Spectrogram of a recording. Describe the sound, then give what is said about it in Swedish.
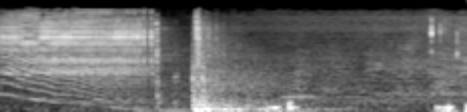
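A mechanical whirring slide ends in a sharp thud at about one second, followed by rumbling low knocks and clunks, like doors sliding shut, with a brief voice near the end. “Kom igen nu, innan dörrarna går igen.”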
